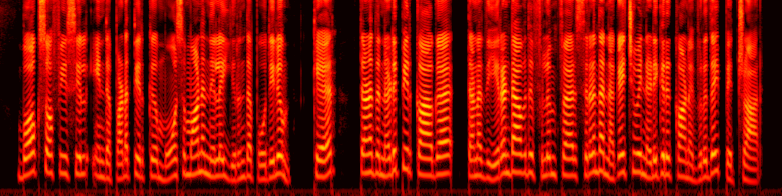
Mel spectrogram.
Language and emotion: Tamil, neutral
